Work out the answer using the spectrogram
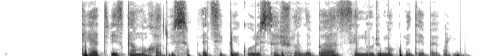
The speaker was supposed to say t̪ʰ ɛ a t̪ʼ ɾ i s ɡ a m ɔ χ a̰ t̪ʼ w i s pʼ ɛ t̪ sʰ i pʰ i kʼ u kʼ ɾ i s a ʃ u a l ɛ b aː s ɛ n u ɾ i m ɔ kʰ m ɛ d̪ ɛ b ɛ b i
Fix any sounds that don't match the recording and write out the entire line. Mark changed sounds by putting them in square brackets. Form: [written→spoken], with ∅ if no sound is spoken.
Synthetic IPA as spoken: t̪ʰ ɛ a t̪ʼ ɾ i s ɡ a m ɔ χ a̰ t̪ʼ w i s pʼ ɛ t̪ sʰ i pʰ i kʼ u [kʼ→∅] ɾ i s a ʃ u a l ɛ b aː s ɛ n u ɾ i m ɔ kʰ m ɛ d̪ ɛ b ɛ b i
